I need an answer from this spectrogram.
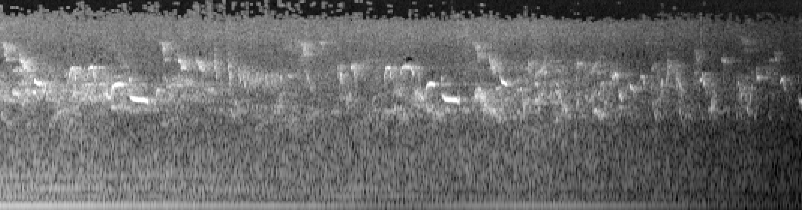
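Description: Chirping birdsong over a low steady drone, the whole fading out gradually to near silence by the end.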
